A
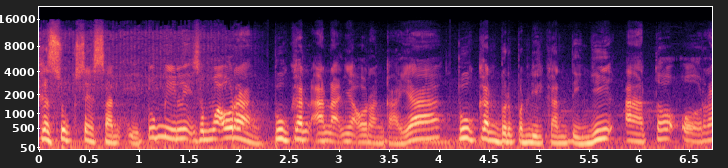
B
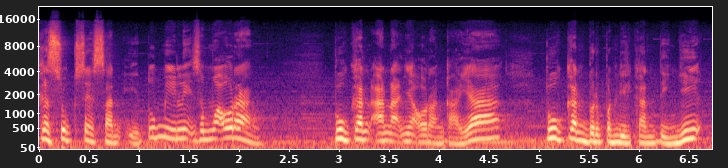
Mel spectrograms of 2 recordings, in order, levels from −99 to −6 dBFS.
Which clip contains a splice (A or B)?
A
